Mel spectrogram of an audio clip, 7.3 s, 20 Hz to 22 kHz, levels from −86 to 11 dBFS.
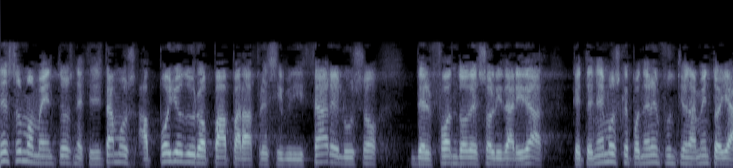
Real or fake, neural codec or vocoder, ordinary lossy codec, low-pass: real; none; none; none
